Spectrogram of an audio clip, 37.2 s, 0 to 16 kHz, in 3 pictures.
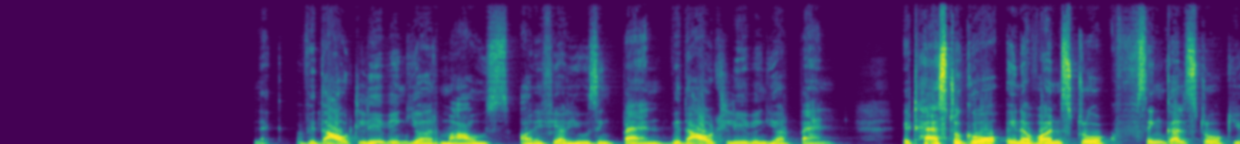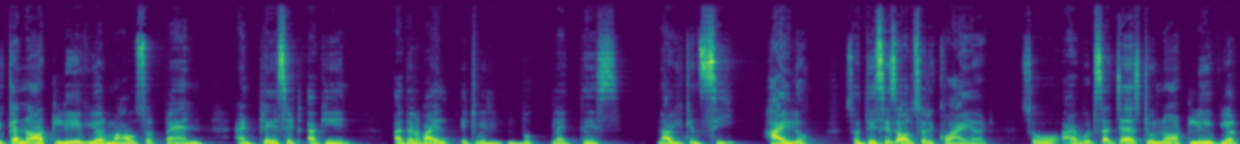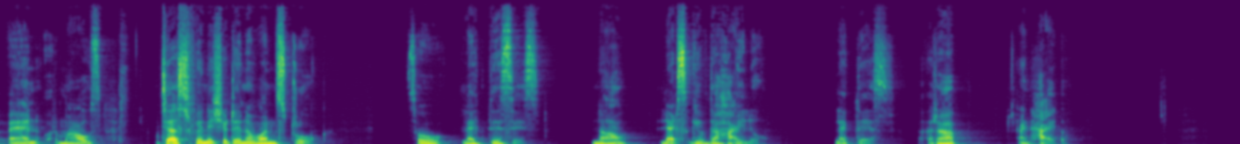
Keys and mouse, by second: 16.9 click, 18.3 space, 18.4 click, 20.0 click, 30.2 space, 30.7 ctrl+click, 32.2 click, 35.0 click, 36.4 click.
